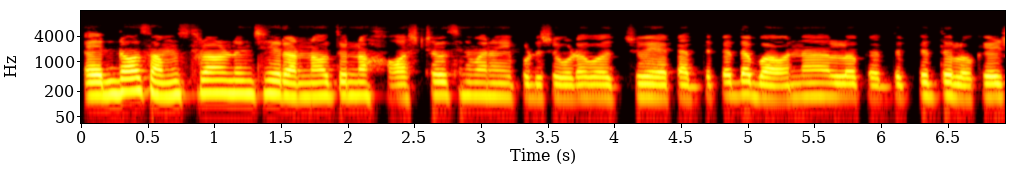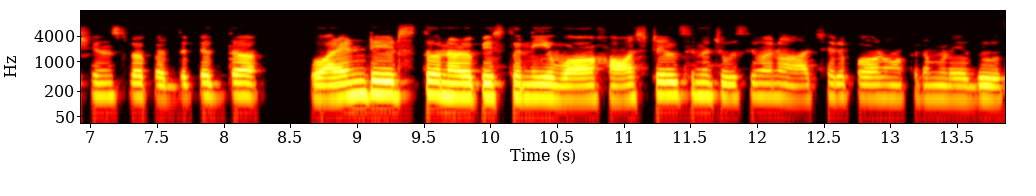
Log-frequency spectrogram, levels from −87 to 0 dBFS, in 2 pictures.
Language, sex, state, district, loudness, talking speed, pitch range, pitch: Telugu, male, Andhra Pradesh, Srikakulam, -18 LUFS, 115 wpm, 145-165 Hz, 155 Hz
